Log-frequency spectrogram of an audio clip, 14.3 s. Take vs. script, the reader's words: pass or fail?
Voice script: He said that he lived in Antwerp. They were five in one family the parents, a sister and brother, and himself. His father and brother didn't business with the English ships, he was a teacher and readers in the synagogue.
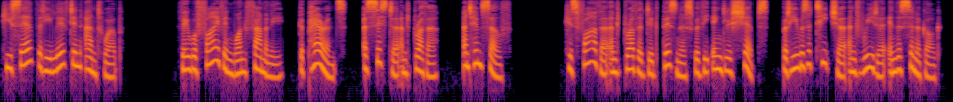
fail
